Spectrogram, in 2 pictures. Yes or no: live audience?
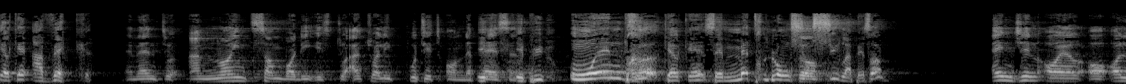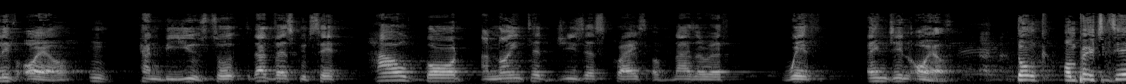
yes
